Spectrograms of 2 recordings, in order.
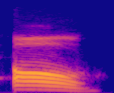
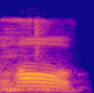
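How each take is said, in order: First: The word begins without an H sound. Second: The word begins with an H sound. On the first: "é all" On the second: "Não fala hall"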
